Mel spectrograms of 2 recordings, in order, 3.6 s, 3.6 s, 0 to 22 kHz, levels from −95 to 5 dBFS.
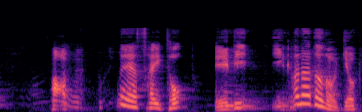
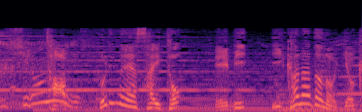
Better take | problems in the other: second | noise reduction (neural mask model DeepFilterNet 3)

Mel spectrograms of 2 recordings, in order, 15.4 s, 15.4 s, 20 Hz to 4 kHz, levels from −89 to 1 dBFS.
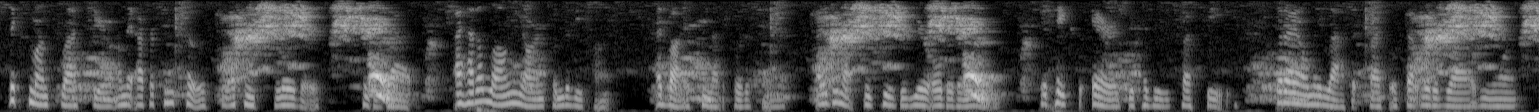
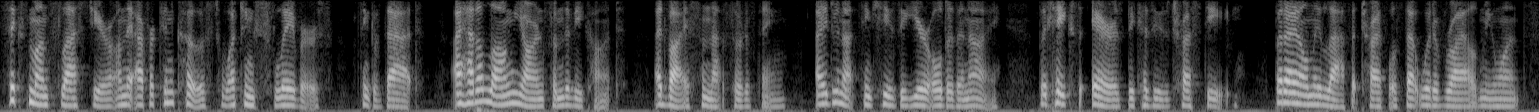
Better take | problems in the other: second | noise reduction (classical method log-MMSE)

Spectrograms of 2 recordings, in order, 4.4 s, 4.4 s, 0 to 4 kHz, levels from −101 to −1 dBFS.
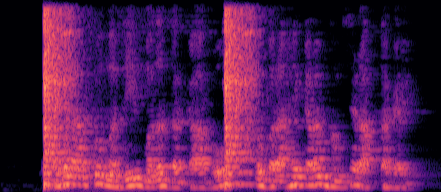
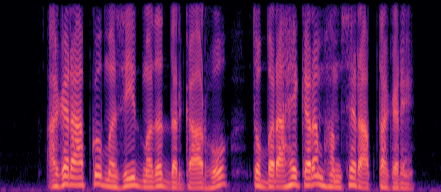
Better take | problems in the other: second | noise reduction (classical method WPE with log-MMSE)

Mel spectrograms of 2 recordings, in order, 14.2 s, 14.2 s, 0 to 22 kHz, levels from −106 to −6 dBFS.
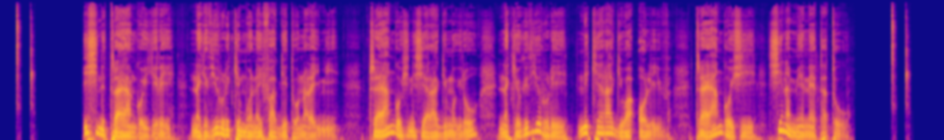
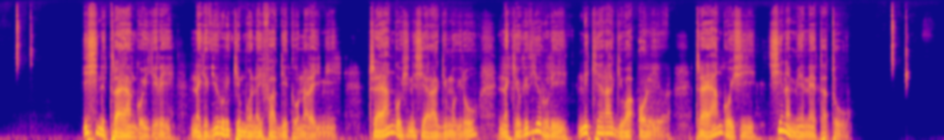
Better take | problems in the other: first | noise reduction (neural mask model Resemble Enhance denoiser)

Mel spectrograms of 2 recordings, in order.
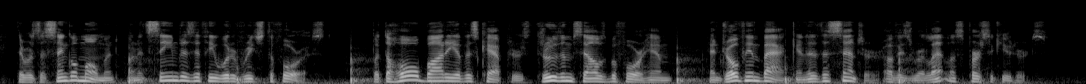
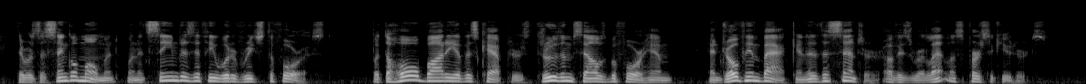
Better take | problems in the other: second | background sound (Walk, footsteps); 16 dB below the speech

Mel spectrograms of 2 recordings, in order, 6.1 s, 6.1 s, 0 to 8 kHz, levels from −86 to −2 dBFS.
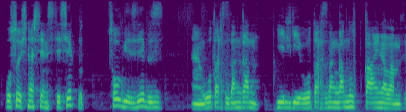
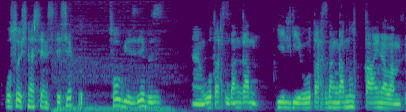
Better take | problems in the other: first | noise reduction (classical method WPE with log-MMSE)

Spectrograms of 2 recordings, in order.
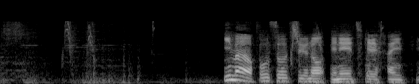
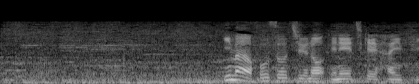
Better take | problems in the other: second | noise reduction (neural mask model RNNoise)

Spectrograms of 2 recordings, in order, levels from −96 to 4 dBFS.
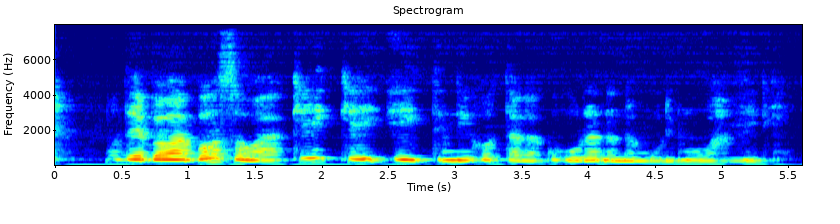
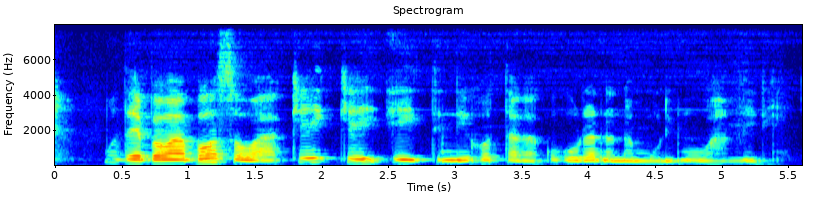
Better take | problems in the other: second | room echo; dies away in 0.1 s

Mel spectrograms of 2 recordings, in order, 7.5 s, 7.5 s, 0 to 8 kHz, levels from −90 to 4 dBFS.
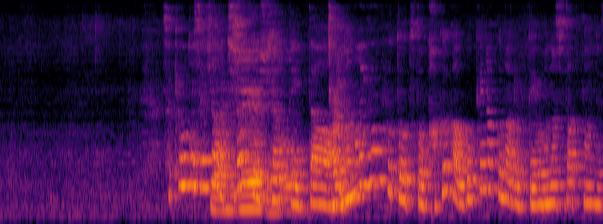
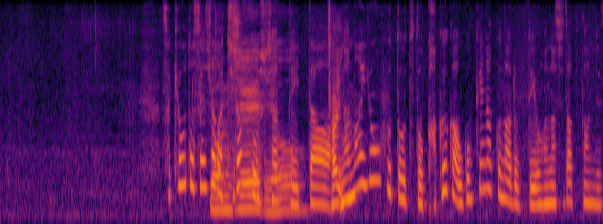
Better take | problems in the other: second | room echo; dies away in 0.6 s

